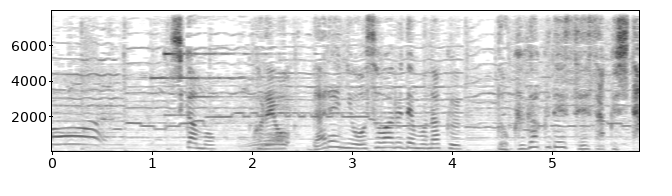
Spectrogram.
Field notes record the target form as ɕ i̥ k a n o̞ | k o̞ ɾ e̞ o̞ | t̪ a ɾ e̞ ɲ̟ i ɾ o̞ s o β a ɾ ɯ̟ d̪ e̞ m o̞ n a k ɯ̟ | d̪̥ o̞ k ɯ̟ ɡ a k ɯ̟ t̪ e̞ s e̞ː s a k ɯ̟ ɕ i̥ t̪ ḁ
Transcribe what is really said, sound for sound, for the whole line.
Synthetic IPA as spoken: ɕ i̥ k a m o̞ | k o̞ ɾ e̞ o̞ | d̪ a ɾ e̞ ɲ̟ i o̞ s o β a ɾ ɯ̟ d̪ e̞ m o̞ n a k ɯ̟ | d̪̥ o̞ k ɯ̟ ɡ a k ɯ̟ d̪ e̞ s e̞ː s a k ɯ̟ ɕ i̥ t̪ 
